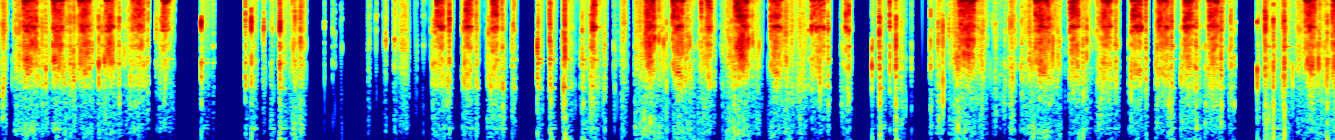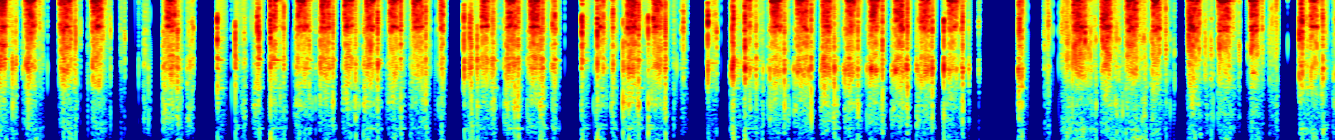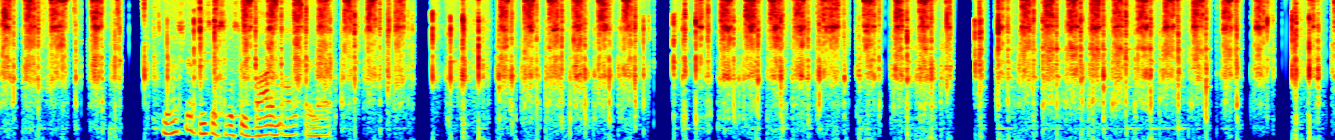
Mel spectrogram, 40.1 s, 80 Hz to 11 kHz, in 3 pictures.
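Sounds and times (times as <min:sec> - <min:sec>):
rapid high-pitched scratchy ticking: 0:28.4 - 0:30.8.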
